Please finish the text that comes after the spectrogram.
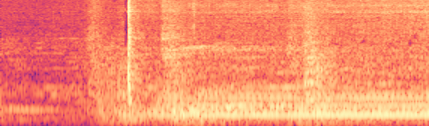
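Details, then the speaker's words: Crompton High Flo table fan after motor bush and bracket replacement, tested on first to third speed: clean, steady hum with no rubbing or rattling; previous noise gone, runs smoothly. "ஸ்மூத்தா ஓடுது. அடுத்தது third speed. இப்ப நமக்கு அருமையா ஓட ஆரம்பிச்சிருச்சு."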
